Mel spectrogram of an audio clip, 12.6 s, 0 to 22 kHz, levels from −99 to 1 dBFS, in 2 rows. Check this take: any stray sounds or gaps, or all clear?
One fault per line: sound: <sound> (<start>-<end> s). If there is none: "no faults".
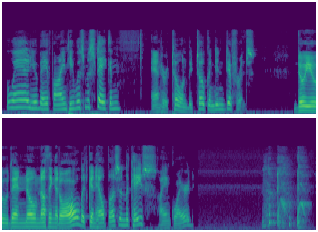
sound: cough (11.5-12.5 s)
